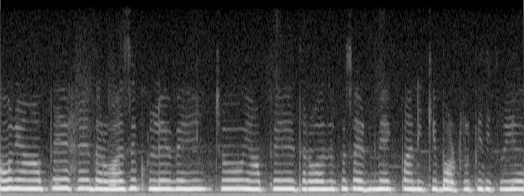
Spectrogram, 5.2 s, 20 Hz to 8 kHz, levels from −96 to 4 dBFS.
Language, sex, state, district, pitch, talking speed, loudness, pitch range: Hindi, female, Odisha, Malkangiri, 330 Hz, 260 wpm, -11 LUFS, 325-340 Hz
